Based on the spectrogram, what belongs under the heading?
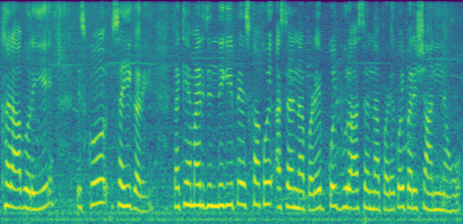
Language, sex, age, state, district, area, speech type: Urdu, female, 30-45, Delhi, East Delhi, urban, spontaneous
